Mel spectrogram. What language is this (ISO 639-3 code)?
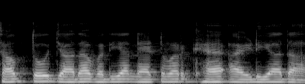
pan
